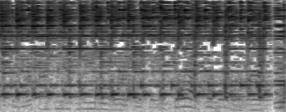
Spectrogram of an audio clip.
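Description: A church bell rings with a bright, ringing tone in rapid repeated strikes, fairly close and loud, with no voices over it.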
